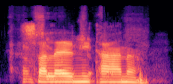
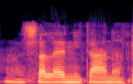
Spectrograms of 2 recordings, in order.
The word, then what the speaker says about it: Salernitana: So the links currently are Leicester, Southampton, Everton, Leeds, Forest, and then two Italian clubs correct me if I say this wrongly. You're the Italian expert here. Um, Saler... Salernitana. – yeah, that's it.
